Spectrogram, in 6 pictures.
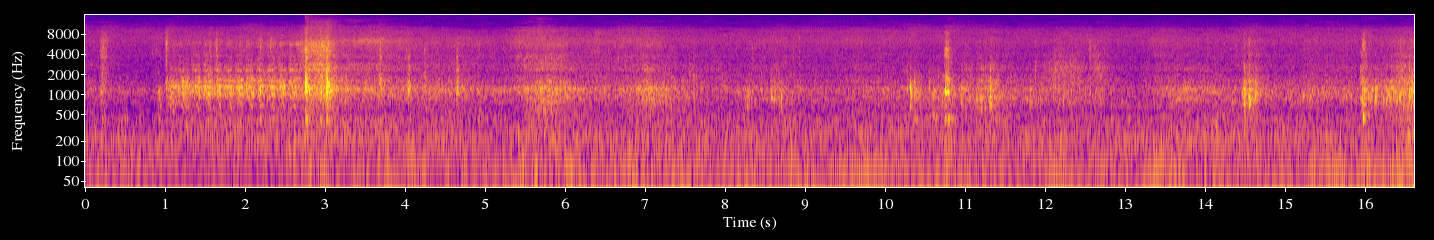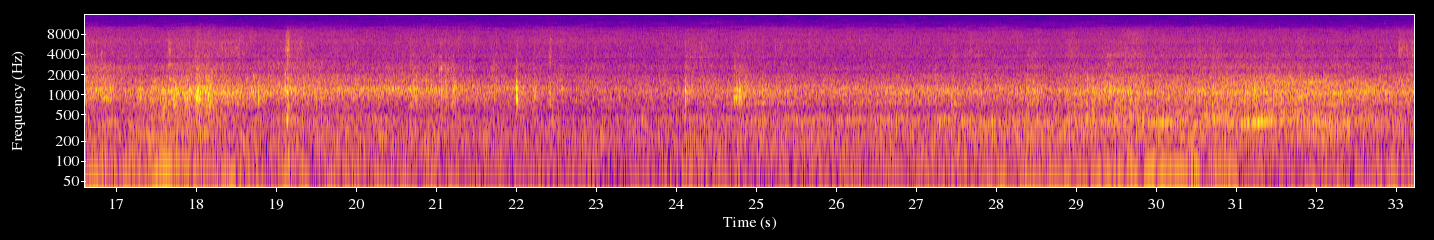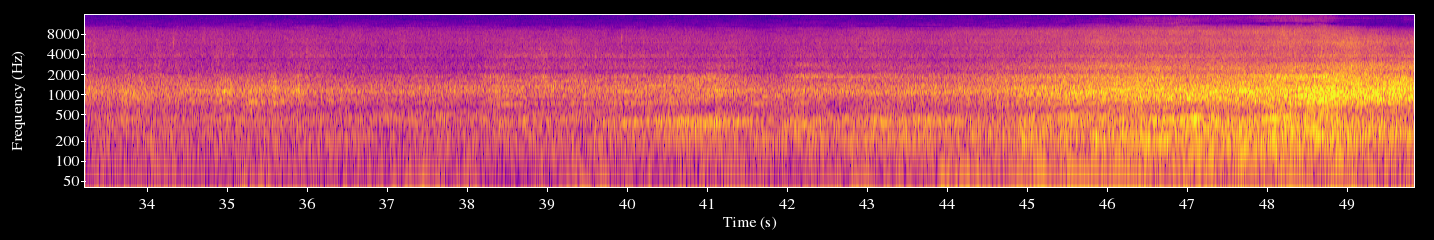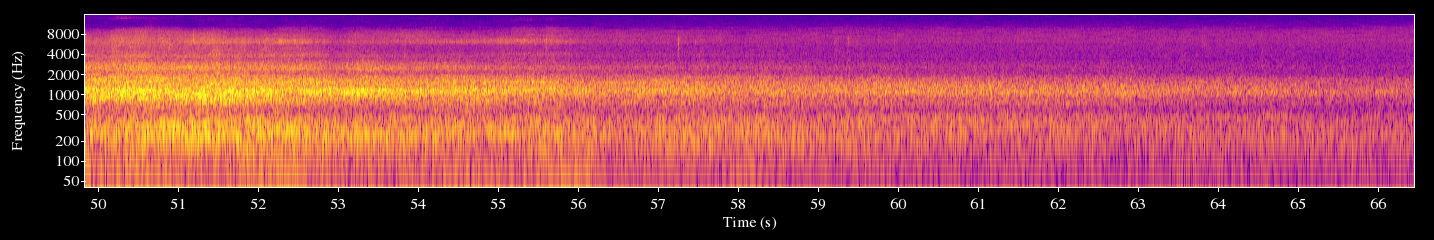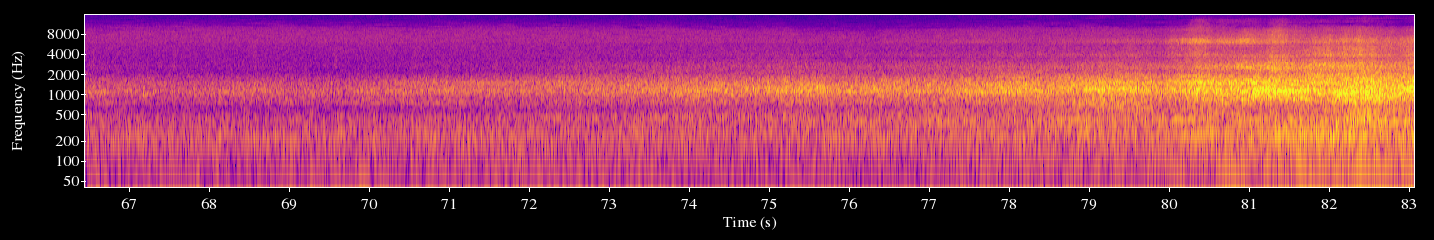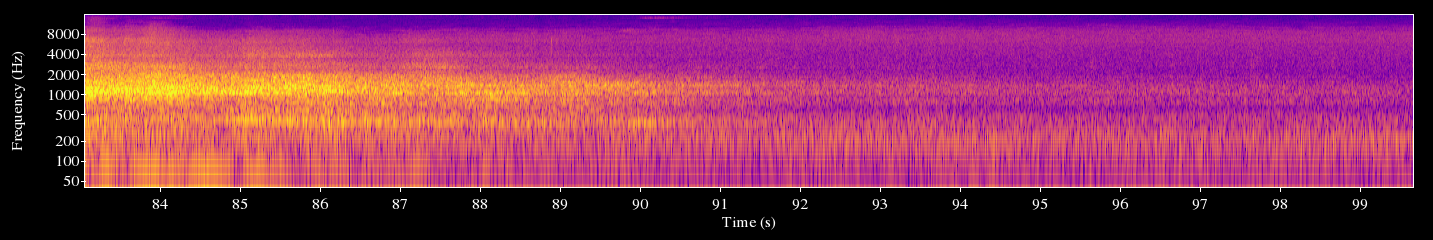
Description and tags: night atmo
atmo, night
